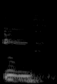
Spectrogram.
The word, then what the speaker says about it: Eve: Is it Eve? It's Eve. Eve. Okay. Because in my head I was saying Evie, and then I'm like, well, that's probably not right.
